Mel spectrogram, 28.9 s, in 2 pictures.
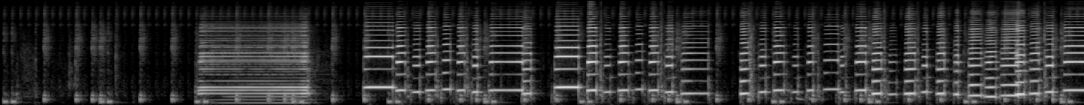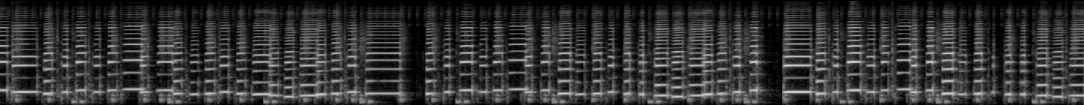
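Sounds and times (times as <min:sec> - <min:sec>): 
mazurka in G: 0:02.6 - 0:28.9.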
